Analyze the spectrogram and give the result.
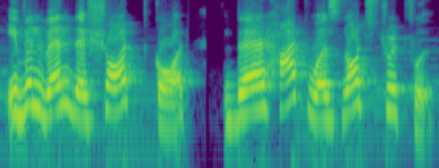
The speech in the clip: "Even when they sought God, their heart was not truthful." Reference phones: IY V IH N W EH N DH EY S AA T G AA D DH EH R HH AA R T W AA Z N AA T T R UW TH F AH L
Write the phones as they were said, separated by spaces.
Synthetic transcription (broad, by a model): IY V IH N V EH N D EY SH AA T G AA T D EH R HH AA R T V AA Z N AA T T R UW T F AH L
